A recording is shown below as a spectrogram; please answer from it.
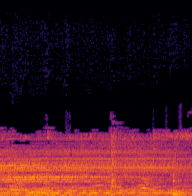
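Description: A loud, steady drone of held tones from a rock band's amplified instruments at a live concert, with short gliding whistles or shouts from the crowd over it.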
